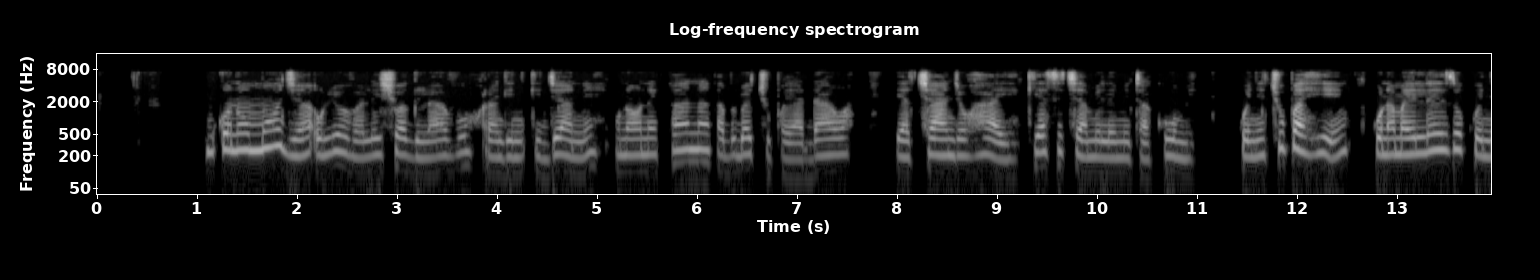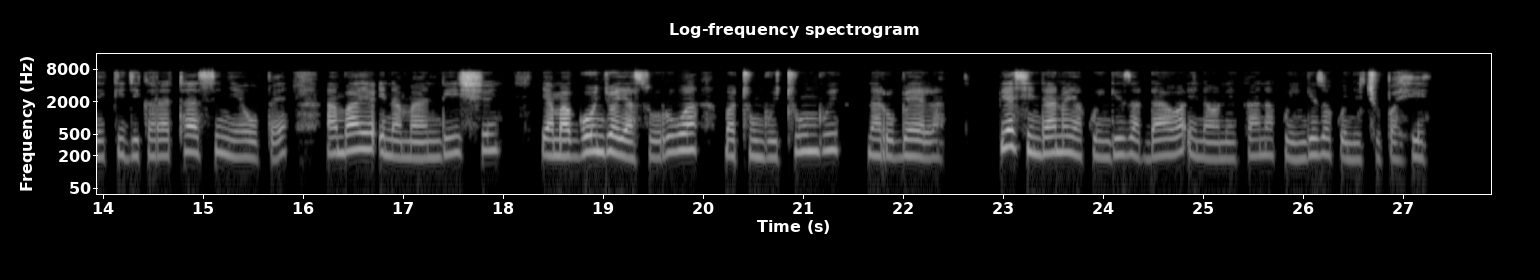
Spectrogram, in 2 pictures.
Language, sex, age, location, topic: Swahili, female, 25-35, Kisumu, health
